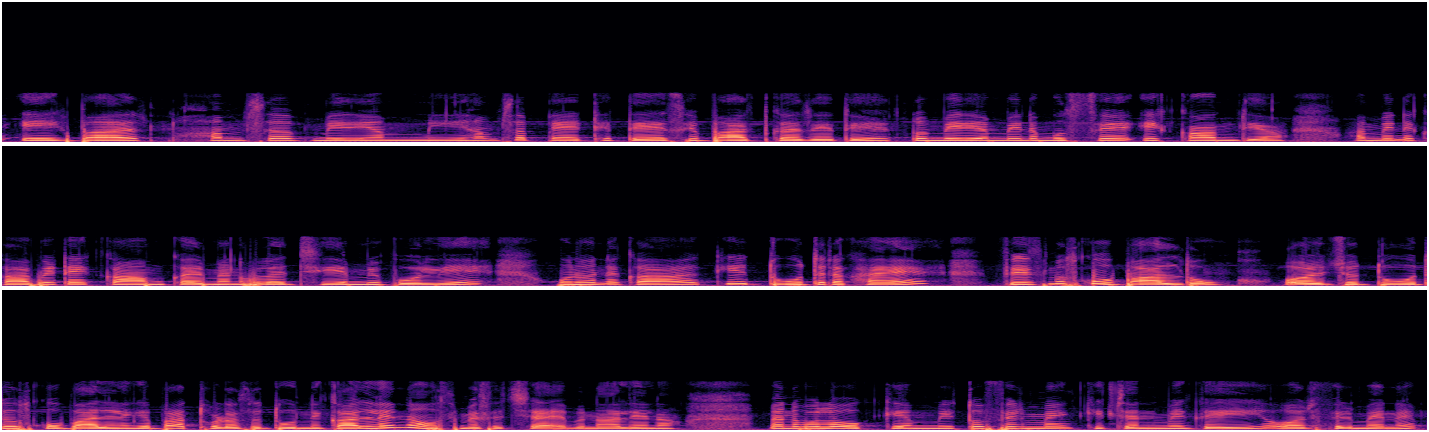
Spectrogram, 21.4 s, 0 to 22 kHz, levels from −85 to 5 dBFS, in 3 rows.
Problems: background sounds at intervals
